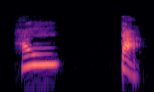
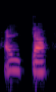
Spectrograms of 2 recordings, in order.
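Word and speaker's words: 핥다: 할따. 얘를 어떻게 발음하지? 자음끼리 겹쳐서 더 힘이 트 발음보다 드 발음이 더 보통 소리가 발음하기가 따 이렇게 말해서 할따.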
